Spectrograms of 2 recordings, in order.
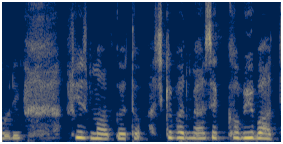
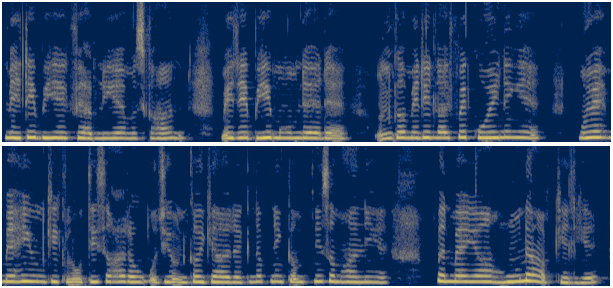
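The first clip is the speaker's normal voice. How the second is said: loud, raised, higher heated rant; angry outburst; 4 semitones higher, 8 dB louder than usual. Acted. Aadhya loudly venting at Muskan about family duties. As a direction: let the frustration burst out at her. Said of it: "आप गुस्सा क्यों कर रहे हो?".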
